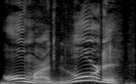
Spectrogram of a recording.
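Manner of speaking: amazed exclamation. Real, not acted. Feeder frenzy surprises the angler.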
